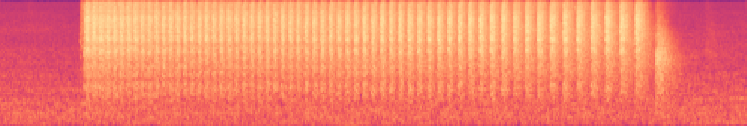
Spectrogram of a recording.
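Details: Homemade blacksmith forging press on a test squish of hot steel: rapid, even pulsing chatter runs steadily through the stroke then cuts off cleanly; press working normally.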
